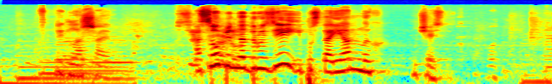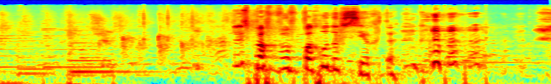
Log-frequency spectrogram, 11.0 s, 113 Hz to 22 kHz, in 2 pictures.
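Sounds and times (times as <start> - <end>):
acoustic guitar low notes: 0.0 - 1.8, 5.2 - 6.9, 9.7 - 11.0.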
